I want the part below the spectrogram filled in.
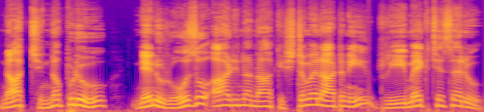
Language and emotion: Telugu, surprised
